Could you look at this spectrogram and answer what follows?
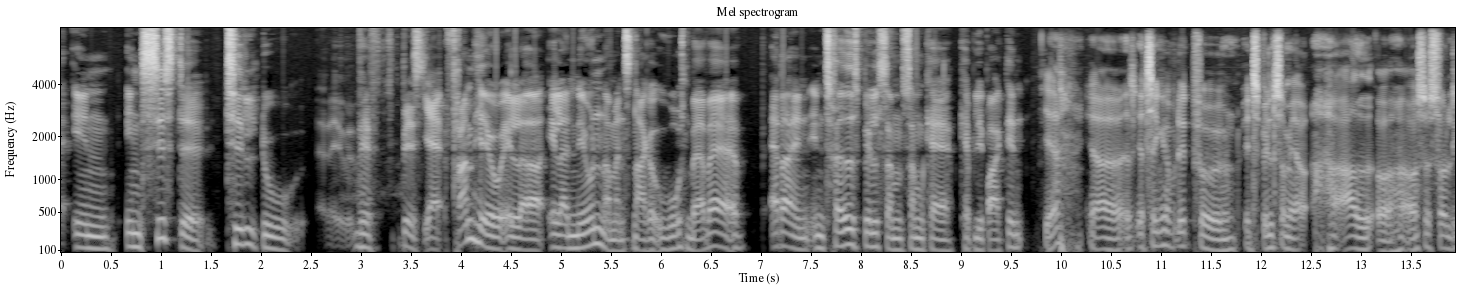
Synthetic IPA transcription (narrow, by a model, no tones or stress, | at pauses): ʔe̝ne̝nsisd̥ət͡sʰild̥u | ʋe | ʋe̝sjæɪfʁamɦḛːʊelɐelɐneʊnənɒmænsnɑ̈ɡ̥ɐʔuʋo̝sn̩b̥æɐ̰ʋæ | æɐɾ̥ɑ̈e̝nʔent͡sʰʁɛðˠjəsb̥e̝lsɒ̽msɒ̽mkʰækʰæb̥liːb̥ʁɑ̈ɡ̥d̥e̝n̰jæjɑɪjɑ̈ɪt͡sʰeŋɡ̥ɐled̥̚pʰɒ̽e̝d̥sb̥e̝lsɒ̽mjɑ̈ɪhɑ̈ʔɑ̈ɪð̩ˠɒhɑ̈ɒ̽səsɒl̰d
